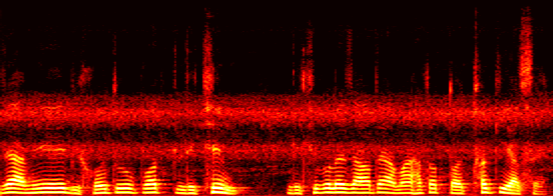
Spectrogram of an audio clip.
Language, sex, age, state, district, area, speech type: Assamese, male, 60+, Assam, Golaghat, rural, spontaneous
